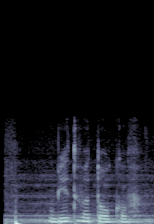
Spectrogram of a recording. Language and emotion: Russian, neutral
